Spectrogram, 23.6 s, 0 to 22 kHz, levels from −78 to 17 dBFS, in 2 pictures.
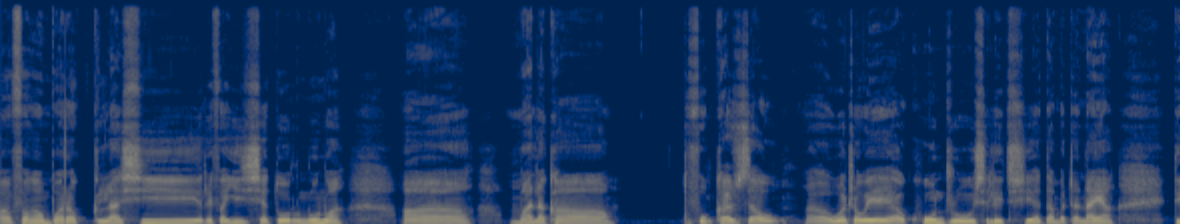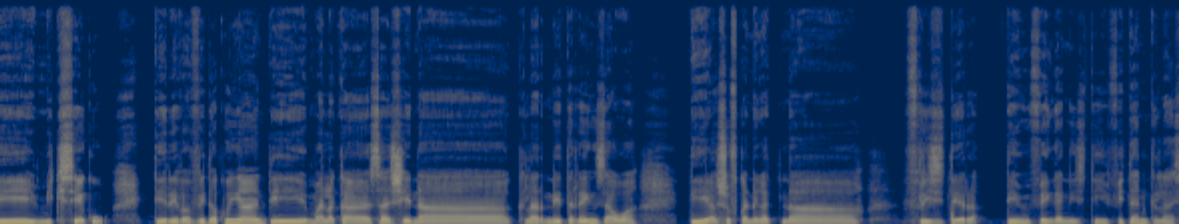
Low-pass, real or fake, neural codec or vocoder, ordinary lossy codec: none; real; none; none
